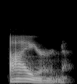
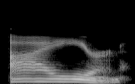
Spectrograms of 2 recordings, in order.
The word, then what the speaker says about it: iron: Pronunciation, iron, iron. Make the long I sound plus the y sound like yellow and yesterday. Iron. Then the sound like burger. Link the sounds.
